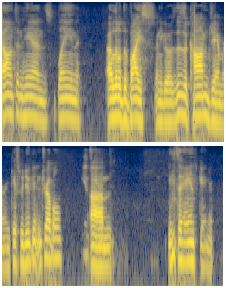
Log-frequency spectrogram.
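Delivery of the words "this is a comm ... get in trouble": usual speaking voice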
